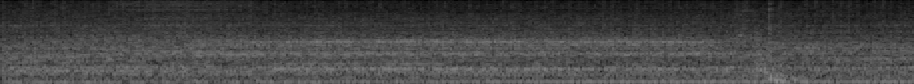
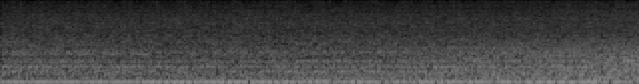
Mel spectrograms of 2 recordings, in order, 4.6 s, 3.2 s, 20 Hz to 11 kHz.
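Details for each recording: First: Nissan NP300 pickup at idle: pressing the clutch pedal brings a thin, high whine over the engine that fades when the pedal is released, from a worn clutch release (throw-out) bearing. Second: Nissan NP300 pickup at idle, after replacing clutch pressure plate, disc and release bearing: pedal pressed, steady even idle with no whir, chirp or grinding; pedal now smooth, release bearing quiet and normal.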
